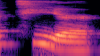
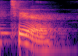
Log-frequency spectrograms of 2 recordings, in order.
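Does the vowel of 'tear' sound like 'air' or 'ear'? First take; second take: ear; air. First: The vowel sounds like the word 'ear'. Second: The vowel sounds like the word 'air'. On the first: It means a drop from crying. "só que o som é tear" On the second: It means to pull or rip down. "aqui é tear"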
